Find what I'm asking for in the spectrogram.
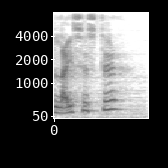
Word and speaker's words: Leicester: Universidad de Leicester.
